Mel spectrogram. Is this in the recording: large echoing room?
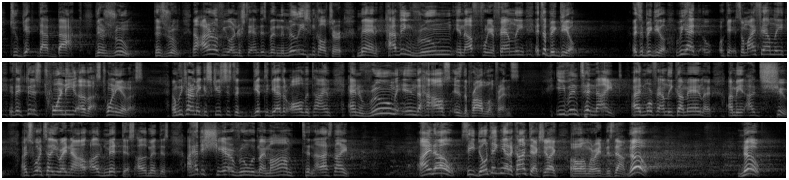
yes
